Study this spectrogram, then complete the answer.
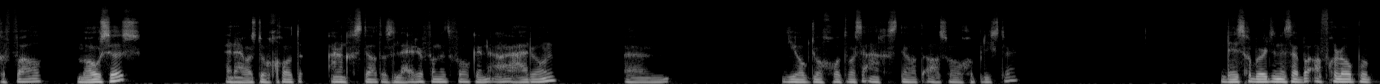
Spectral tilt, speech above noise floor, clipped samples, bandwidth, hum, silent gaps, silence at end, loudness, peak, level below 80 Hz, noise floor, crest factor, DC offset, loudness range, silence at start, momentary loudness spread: -5.5 dB/octave; 47 dB; under 0.1%; 14 kHz; none; none; 0.1 s; -31 LUFS; -12 dBFS; -64 dBFS; -77 dBFS; 20 dB; under 0.1%; 7 LU; 0 s; 14 LU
